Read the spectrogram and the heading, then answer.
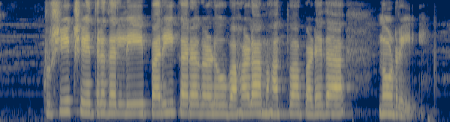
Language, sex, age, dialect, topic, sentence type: Kannada, female, 31-35, Central, agriculture, question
